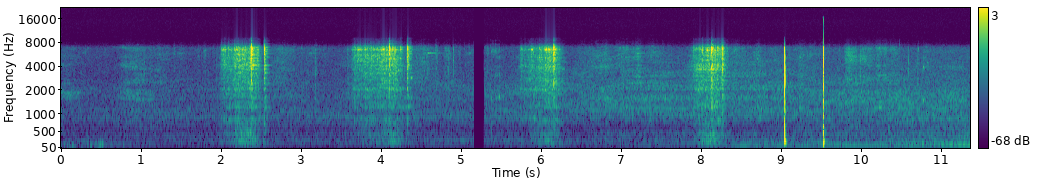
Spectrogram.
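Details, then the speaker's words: Car with front driver's side wheel off: slow rhythmic scraping about every two seconds, like a marble dropping, then clicks, seemingly from behind the hub; brake pads not worn to metal, cause unclear. "hear like it sounds like i'm marble dropping right after i stop you here click click after that"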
